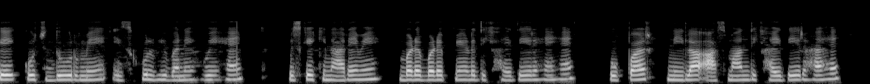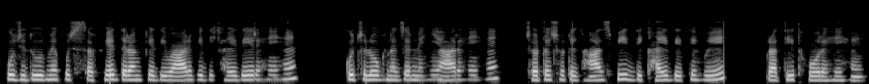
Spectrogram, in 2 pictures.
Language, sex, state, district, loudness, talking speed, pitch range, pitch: Hindi, female, Chhattisgarh, Balrampur, -19 LUFS, 190 wpm, 205-220 Hz, 215 Hz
